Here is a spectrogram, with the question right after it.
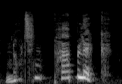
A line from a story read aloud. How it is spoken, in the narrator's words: she would gasp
